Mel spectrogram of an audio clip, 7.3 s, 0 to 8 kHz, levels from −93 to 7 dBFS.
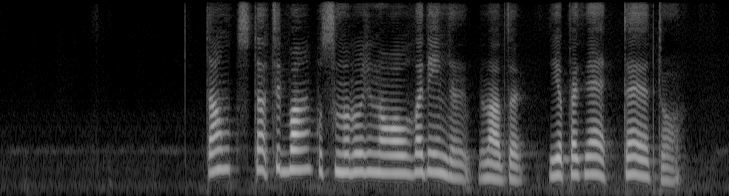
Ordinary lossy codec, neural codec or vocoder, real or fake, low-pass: none; codec, 16 kHz, 0.5 kbps, FunCodec, trained on Chinese and English, 25 frames a second; fake; none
